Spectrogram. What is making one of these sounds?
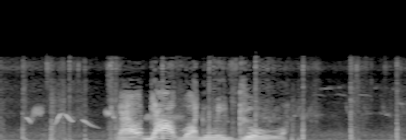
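A man speaks in a squawking, duck-like voice.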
